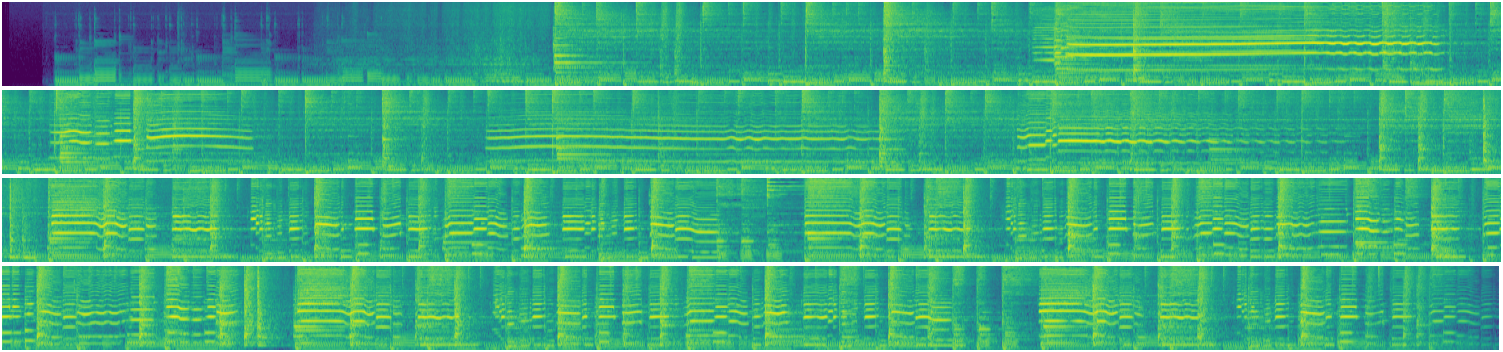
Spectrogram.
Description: armonica
basso
chitarra
piano
batteria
